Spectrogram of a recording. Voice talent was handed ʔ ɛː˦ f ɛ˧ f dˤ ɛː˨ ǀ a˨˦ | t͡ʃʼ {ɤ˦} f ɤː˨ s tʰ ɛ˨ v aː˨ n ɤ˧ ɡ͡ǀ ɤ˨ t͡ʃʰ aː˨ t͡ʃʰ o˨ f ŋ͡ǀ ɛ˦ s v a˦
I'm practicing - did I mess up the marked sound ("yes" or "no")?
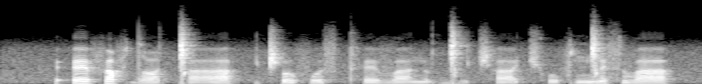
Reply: no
